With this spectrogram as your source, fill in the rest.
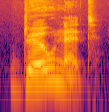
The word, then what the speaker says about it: donut: 도넛, 도넛이 아닌 donut, donut, donut.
